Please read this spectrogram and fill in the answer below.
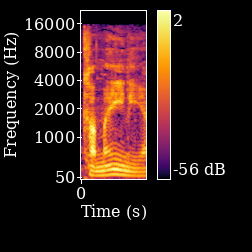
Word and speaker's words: Khamenei: Yeah, so this is coming from their supreme leader, Ala Khamenei, I guess is how you say his name.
